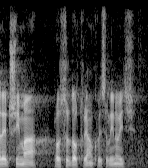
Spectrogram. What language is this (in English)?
Serbian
